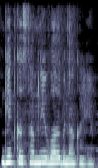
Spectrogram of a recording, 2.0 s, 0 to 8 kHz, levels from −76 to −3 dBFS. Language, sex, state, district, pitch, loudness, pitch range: Hindi, female, Arunachal Pradesh, Longding, 275 Hz, -13 LUFS, 260-285 Hz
